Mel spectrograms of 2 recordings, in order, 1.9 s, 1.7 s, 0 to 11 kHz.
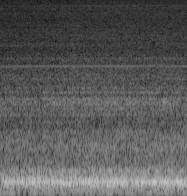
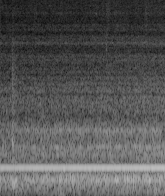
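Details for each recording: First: Power vent water heater at full power, heater and bathtub running, about 120,000 BTU total: steady even low hum with soft rushing wash, no surges or rattles; meter reads about 55 dB indoors, quieter than a voice. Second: Power vent gas water heater, replacing a fanless direct vent on a middle floor; meter (A-weighted, slow) reads about 74 dBA beside it. Constant loud mid-pitched hum over steady fan rush; blower simply noisy.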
